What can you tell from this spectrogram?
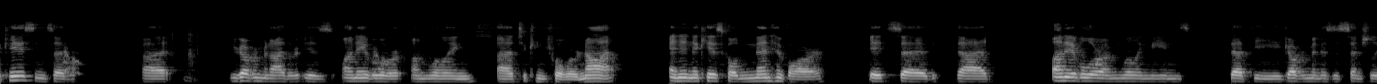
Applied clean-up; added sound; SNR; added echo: neural mask model DeepFilterNet 3.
